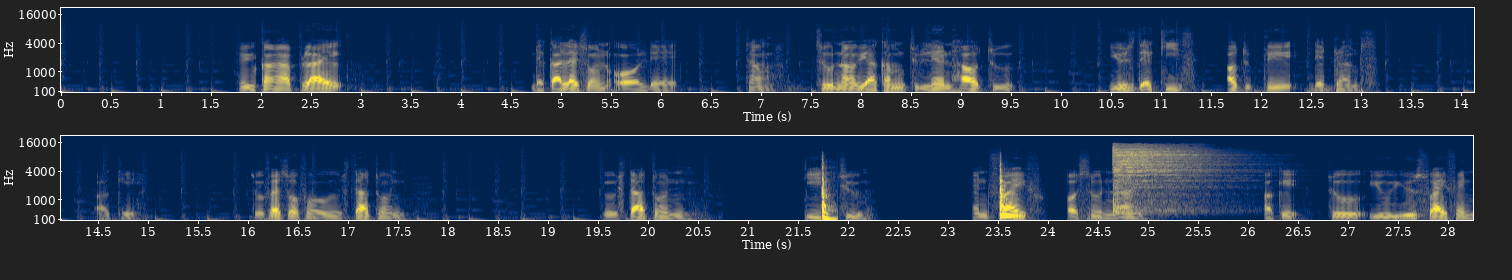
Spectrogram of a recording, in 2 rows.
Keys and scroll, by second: 0.5 KP_1, 21.7 KP_2, 23.5 KP_5, 24.6 KP_9.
